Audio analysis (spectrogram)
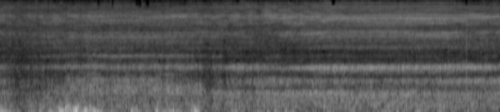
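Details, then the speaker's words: Live steam locomotive gas burner lit while the gas fill valve is leaking, though still holding enough gas: a steady soft roar with an even hiss and no sputtering or popping. The burner runs normally. "Anyway, it's holding enough to get some gas into it, obviously, as you can hear."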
